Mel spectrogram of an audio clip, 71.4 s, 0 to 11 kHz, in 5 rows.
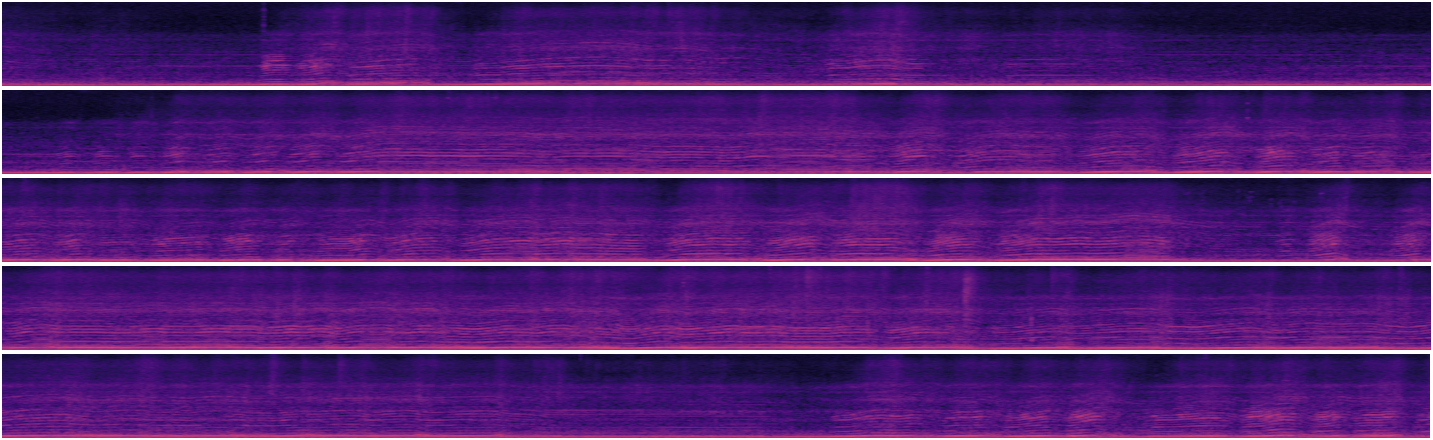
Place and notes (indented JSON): {
  "title": "Lavacquerie, France - Chain Saw",
  "date": "2015-08-21 10:27:00",
  "description": "Chain Saw near Les Esserres\nBinaural recording with Zoom H6",
  "latitude": "49.68",
  "longitude": "2.10",
  "altitude": "174",
  "timezone": "Europe/Paris"
}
